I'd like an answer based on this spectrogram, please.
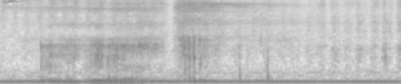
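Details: Dixie, a pet female beagle with a cold, snoring indoors: a rough, broad rasping inhalation lasting over a second, then softer breathy snorts, over a steady low electrical hum.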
